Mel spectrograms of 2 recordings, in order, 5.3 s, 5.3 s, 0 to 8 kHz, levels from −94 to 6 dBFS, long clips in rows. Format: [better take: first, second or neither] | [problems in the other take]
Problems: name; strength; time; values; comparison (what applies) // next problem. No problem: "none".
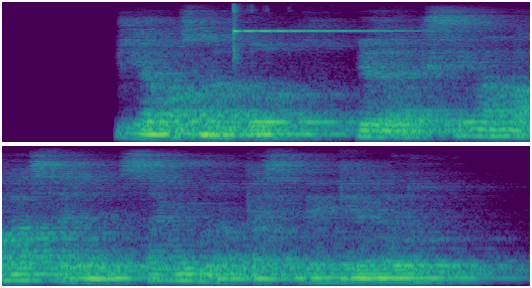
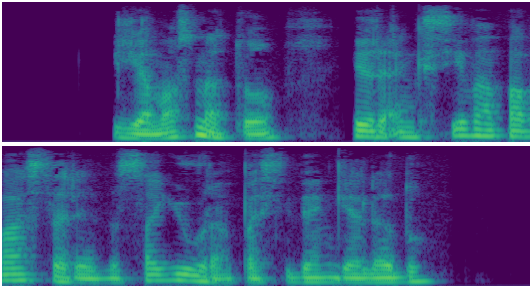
second | background sound (Bicycle bell); 13 dB below the speech // room echo; dies away in 1.2 s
